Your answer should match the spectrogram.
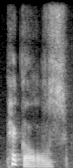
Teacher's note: So if you put your hand up in front of your mouth and say pickles, you'll probably feel a little puff of air come out of your mouth as you say that P sound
